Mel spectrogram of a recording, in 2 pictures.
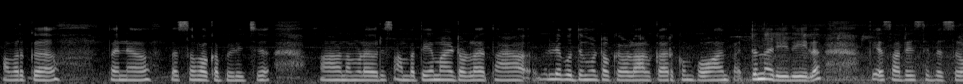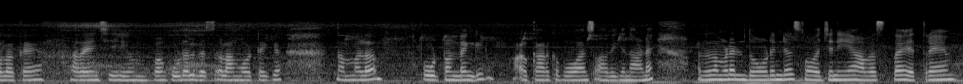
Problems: background sounds at intervals, low volume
